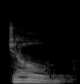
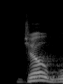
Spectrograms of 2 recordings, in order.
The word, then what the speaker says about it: Job: Then he tells us, look at Job. Who is Job? I know it reads Job, right? The first time that I was reading the Bible before, I thought it was Job. Because it is spelled Job, right?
